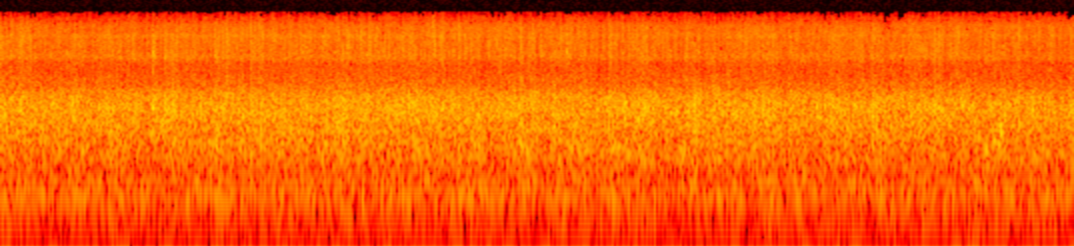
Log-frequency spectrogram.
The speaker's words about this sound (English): And you can see how each water droplet impacts the water surface. And then the rain gets heavier, and it seems like the entire surface of the lake is dancing.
